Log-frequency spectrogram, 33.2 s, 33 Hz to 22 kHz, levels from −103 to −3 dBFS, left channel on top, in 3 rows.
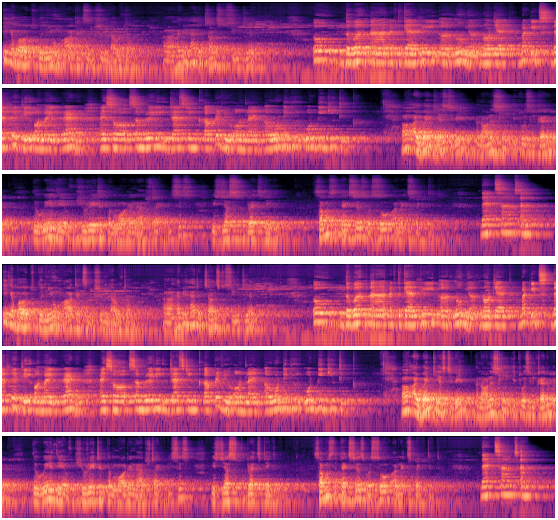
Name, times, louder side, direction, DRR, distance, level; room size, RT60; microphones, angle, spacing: voice 1, 0.0-2.7 3.2-5.0 6.5-6.6 18.7-22.2 22.8-25.9 26.3-27.5 28.4-30.8, right 2 dB, 75° right, 6 dB, 0.7 m, -25 dB
voice 2, 6.2-17.9 31.7-32.7, right 1 dB, 30° right, 4 dB, 0.6 m, -23 dB
7.9 x 5.6 x 5.8 m, 2.9 s
head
